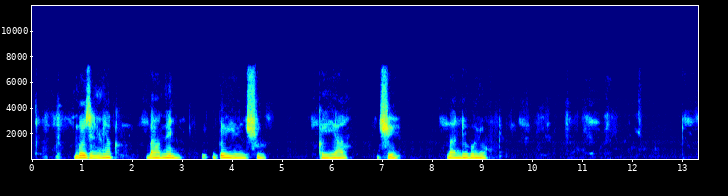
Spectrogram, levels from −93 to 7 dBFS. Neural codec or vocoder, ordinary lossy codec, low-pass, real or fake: codec, 16 kHz, 2 kbps, FreqCodec, larger model; AAC, 64 kbps; 7.2 kHz; fake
